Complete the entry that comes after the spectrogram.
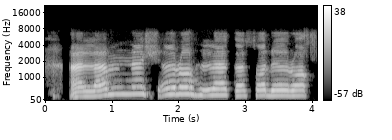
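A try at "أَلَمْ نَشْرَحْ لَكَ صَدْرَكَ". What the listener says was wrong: Jangan dikol-kolkan. Shinnya tafashi. Nasroh. Alamnya jangan dinaikkan. Alam. Hamzahnya jangan naik. Langsung aja ya. Alam nasroh laka sadrak. Sadrak. Sadrak. Nasroh. Tidak nasroh. Nasroh. Ya, tafasi ya. Tafasikan. Dialirkan aja. Nasroh. Nasroh. Nasroh. Alam nasroh laka sadrak.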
